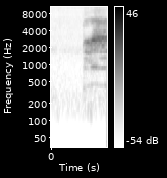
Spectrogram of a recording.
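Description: A house cat gives a single short meow near the end, fairly close and clear after a quiet lead-in.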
